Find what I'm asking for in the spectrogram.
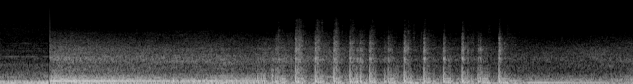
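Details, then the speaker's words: Ford Focus ST running roughly with a couple of seconds of uneven sharp pops, misfiring and backfiring loudly. "i have this car kind of started misfiring and doing all these weird ass noises and backfiring and look really loud"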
